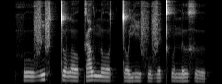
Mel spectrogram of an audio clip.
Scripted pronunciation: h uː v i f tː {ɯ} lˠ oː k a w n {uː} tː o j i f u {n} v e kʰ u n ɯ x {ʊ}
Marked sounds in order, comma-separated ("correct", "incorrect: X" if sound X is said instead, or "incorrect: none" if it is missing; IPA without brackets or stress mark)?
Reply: incorrect: u, incorrect: oː, incorrect: none, incorrect: ɯ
